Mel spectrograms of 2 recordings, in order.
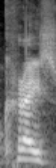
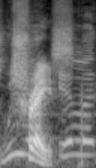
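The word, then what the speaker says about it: Chrace: I've seen many people pronounce this province as Trace, which is how I would also pronounce it, because a hard CH at the start of the word is very rare in almost all languages that I'm aware of.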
